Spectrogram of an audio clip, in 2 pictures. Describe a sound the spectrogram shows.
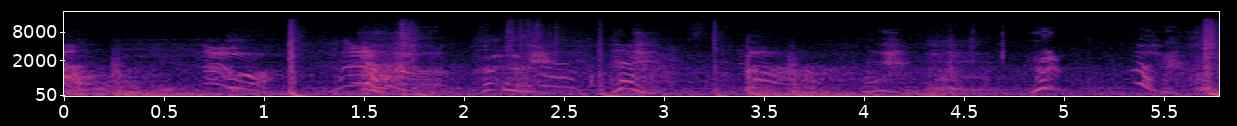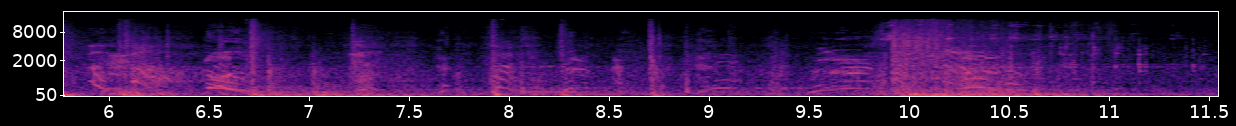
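A woman grunts and cries out with effort.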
